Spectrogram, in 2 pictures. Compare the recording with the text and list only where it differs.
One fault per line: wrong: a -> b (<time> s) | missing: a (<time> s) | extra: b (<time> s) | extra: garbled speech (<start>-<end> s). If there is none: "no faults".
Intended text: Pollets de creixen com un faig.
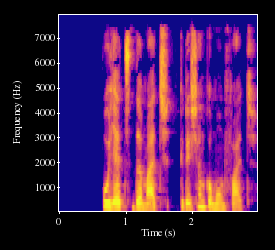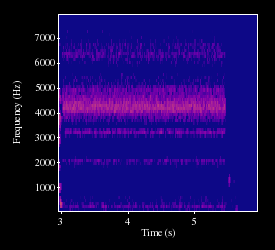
extra: maig (1.4 s)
